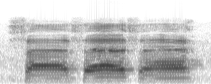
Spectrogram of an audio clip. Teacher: সা কিন্তু আমাদের জিহ্বার আগা উপরের 2 দাঁতের আগার সঙ্গে লাগবে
